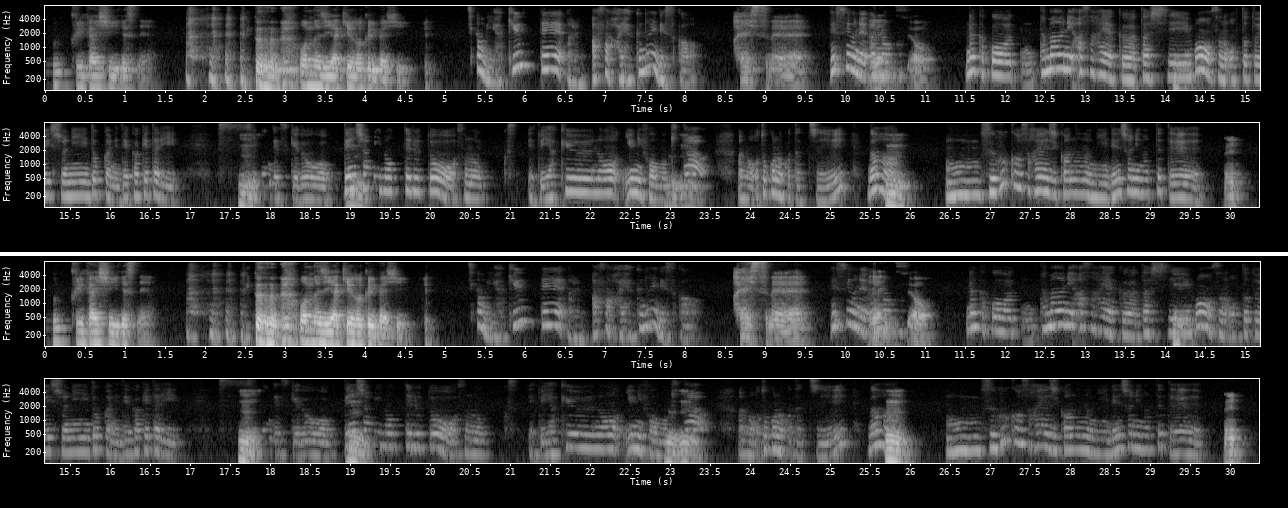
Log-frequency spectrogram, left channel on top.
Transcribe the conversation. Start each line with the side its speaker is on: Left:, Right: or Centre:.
Right: 繰り返しですね。
Left: <laughs>
Right: <laughs> 同じ野球の繰り返し。
Left: しかも野球って、あれ、朝早くないですか
Right: 早いっすね。
Left: ですよね。
Right: 早いんですよ。
Left: あの、なんかこう、たまに朝早く私もその夫と一緒にどっかに出かけたりするんですけど、
Right: うん、うん、
Left: 電車に乗ってると、
Right: うん、
Left: その、えっと、野球のユニフォームを着た
Right: うん、うん。
Left: あの男の子たちが、
Right: うん
Left: うん、すごく朝早い時間なのに電車に乗ってて、
Right: え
